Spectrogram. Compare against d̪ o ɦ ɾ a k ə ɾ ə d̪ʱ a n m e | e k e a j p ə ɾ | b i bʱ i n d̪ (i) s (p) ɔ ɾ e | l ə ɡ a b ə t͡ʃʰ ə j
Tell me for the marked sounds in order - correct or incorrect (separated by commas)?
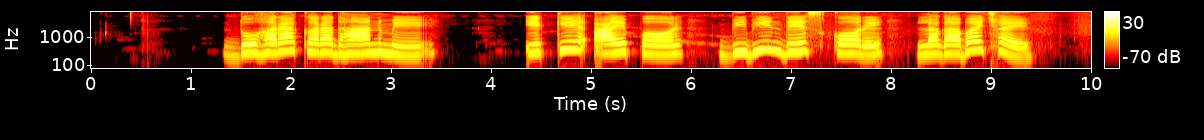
incorrect, incorrect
